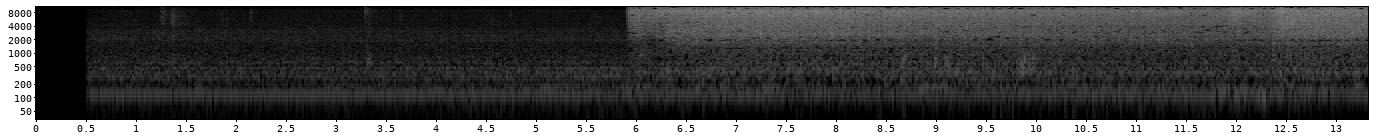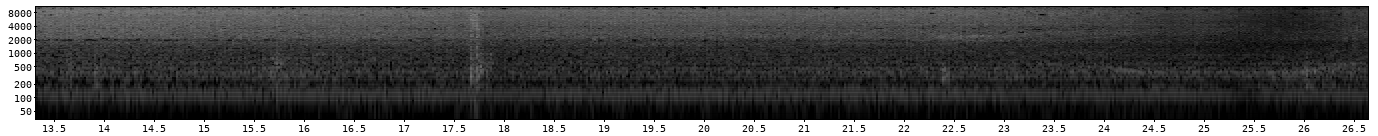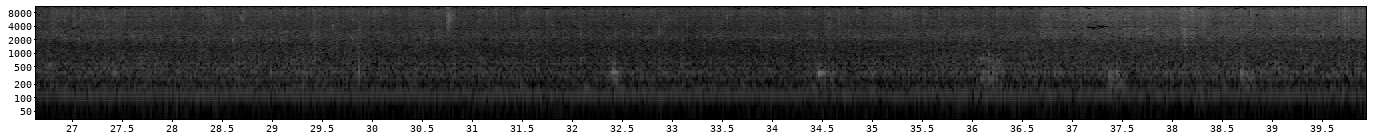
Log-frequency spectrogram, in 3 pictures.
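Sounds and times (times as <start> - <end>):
meat sizzling on a grill pan: 5.9 - 25.2, 33.6 - 39.9.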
